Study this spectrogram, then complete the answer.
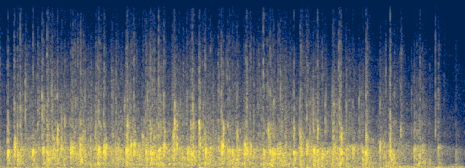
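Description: Audience at a county economic address breaks into dense, sustained applause, a loud even roar of many clapping hands lasting nearly five seconds and easing slightly at the end.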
